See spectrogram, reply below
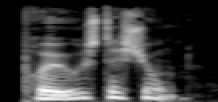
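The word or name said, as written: prøvestation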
